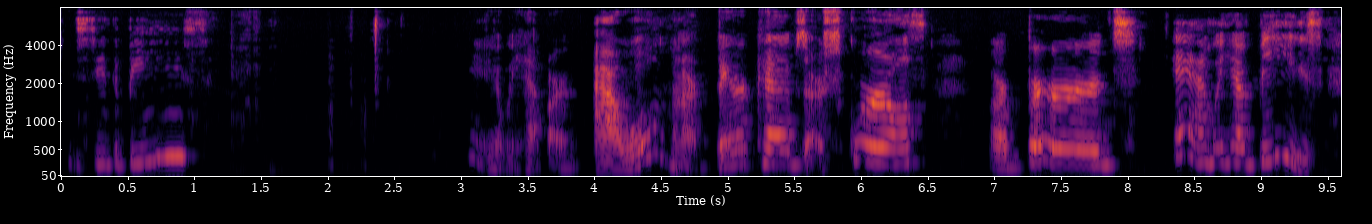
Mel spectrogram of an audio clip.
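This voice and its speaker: A woman with a high-pitched voice leads a preschool storytime, reading aloud slowly with big pitch swings and long pauses. She reads expressively and asks her young listeners questions, and the recording sounds dull and lo-fi.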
